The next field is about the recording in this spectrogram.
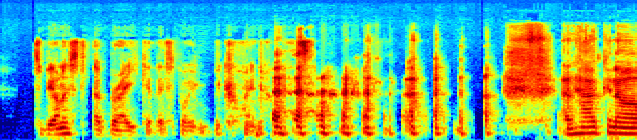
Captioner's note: laughs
